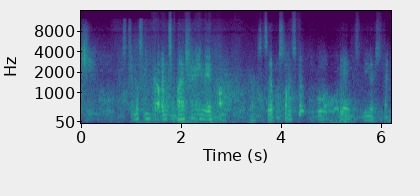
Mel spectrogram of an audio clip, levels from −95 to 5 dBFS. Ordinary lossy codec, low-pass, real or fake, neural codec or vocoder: Opus, 24 kbps; 14.4 kHz; fake; codec, 44.1 kHz, 0.9 kbps, DAC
